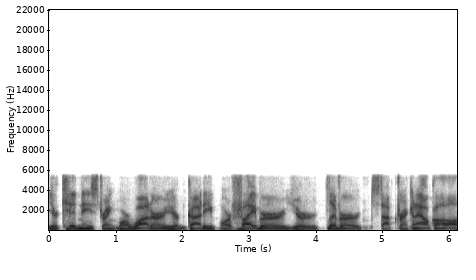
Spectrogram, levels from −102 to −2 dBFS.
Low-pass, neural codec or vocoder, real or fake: 5.4 kHz; codec, 24 kHz, 6 kbps, HILCodec; fake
